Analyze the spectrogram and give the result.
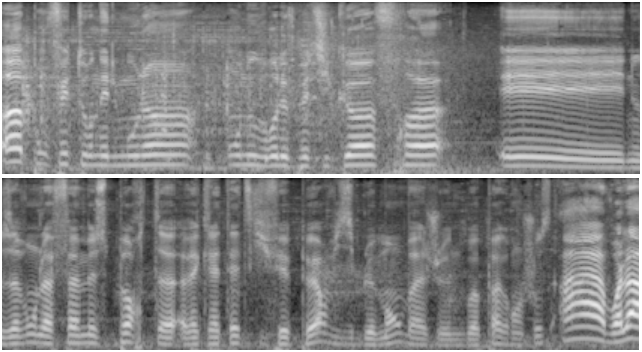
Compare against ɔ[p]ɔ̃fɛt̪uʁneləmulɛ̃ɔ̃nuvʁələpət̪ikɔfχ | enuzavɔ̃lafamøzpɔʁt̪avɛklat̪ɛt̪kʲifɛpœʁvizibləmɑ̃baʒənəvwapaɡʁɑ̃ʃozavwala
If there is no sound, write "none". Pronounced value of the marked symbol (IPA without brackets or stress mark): p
